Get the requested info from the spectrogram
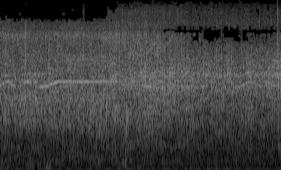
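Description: Denver steaks frying in butter in a pan on a gas canister camping stove, a steady sizzling hiss.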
